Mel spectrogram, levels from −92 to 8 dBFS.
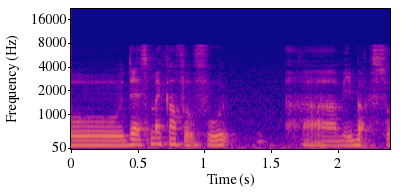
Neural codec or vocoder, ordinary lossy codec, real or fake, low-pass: none; none; real; none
